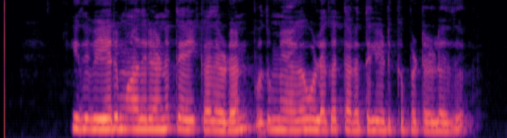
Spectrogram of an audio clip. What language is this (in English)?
Tamil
